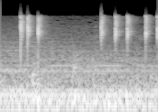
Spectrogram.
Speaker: so it sounds pretty good it's clicking into uh place that sounds like both pools and springs are operating correctly there so that's ready to plug back into the winch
